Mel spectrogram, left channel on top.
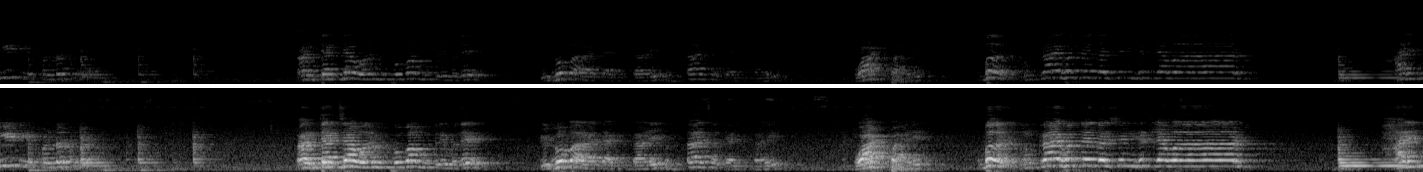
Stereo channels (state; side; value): quieter; left; 25.6 dB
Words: हे पंढरपूर. आणि त्याच्यावर विठोबा मुद्रेमध्ये विठोबाला त्या ठिकाणी भक्ताचं त्या ठिकाणी वाट पाहिले. बर मग काय होतंय दर्शन घेतल्यावर? हरी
